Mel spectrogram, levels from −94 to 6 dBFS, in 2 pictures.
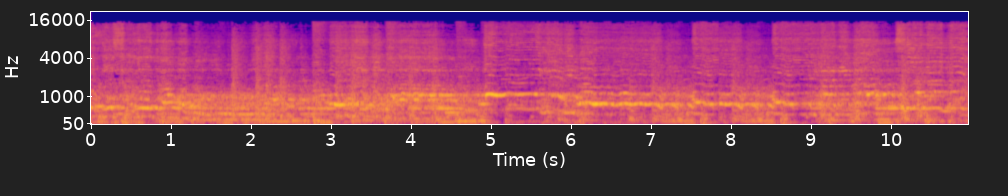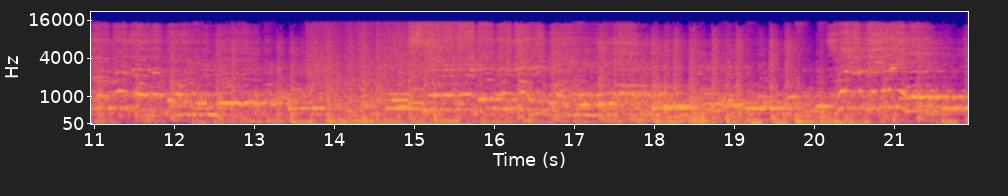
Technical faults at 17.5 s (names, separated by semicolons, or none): CD skip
